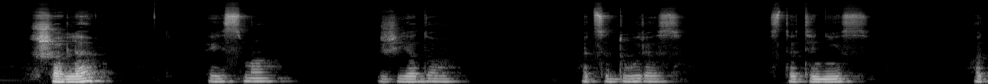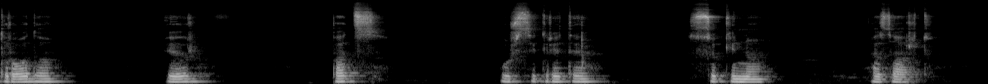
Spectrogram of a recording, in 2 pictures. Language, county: Lithuanian, Telšiai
